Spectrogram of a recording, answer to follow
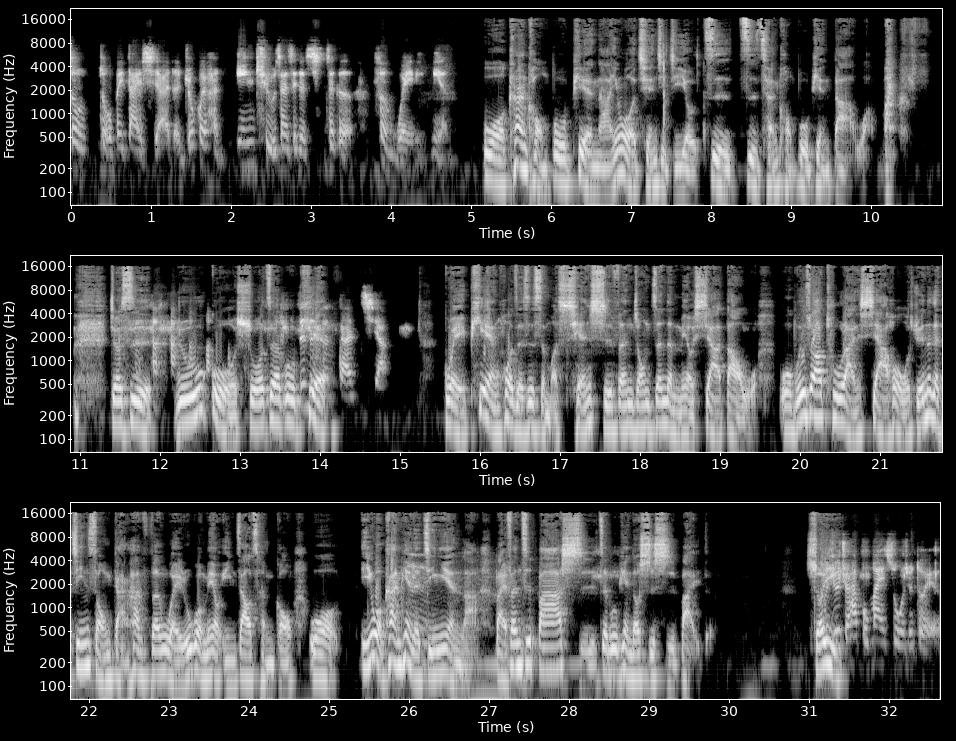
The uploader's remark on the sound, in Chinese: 遠段錄音 ,音質請見諒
